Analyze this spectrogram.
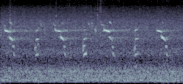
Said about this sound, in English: This young wedge-tailed eagle is really nagging Mum and Dad for some food.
